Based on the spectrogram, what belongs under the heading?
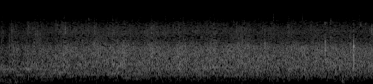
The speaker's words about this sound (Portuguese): Aplauda o nome dele.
